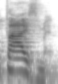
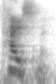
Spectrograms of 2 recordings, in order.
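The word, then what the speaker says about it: Theismann: He was forever Joe Thyman. Years later, RIP, they asked the grandma, "Were you mad that Joe changed his last name?" She said, "No, it's actually pronounced Tyman."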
